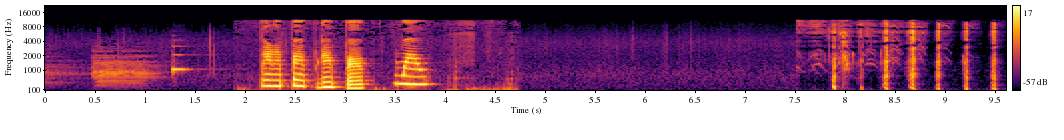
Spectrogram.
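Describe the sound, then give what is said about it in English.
A cat meowing on the floor underfoot: a few short, tonal, rising-and-falling meows in quick succession, fairly clear against silence, followed later by a run of short, sharp taps. “And that's not the squeaky part of the floor. That's a cat.”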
